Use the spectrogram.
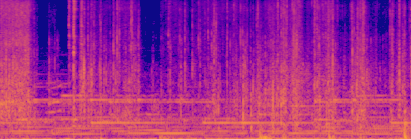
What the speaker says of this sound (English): Okay, that's just the wrapping paper.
